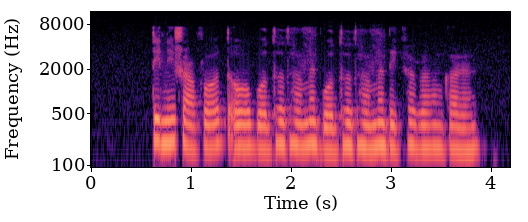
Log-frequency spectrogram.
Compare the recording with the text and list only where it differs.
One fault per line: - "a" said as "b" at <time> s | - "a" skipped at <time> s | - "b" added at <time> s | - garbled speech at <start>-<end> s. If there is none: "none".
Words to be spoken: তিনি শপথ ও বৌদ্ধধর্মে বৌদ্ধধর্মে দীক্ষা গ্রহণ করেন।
none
